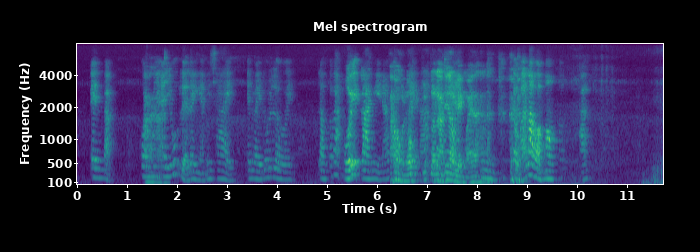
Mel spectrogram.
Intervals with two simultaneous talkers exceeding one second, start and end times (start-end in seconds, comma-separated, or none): 6.3-7.6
